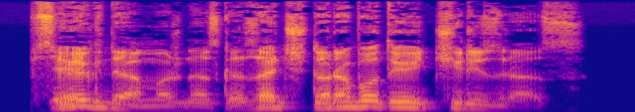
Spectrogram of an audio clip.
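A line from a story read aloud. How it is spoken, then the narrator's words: Scoffing. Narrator (Russian): хмыкнул Войт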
